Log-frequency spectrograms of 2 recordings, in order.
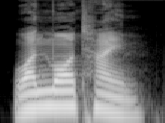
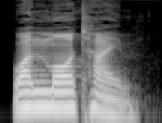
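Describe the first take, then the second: Both takes have the same delivery.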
